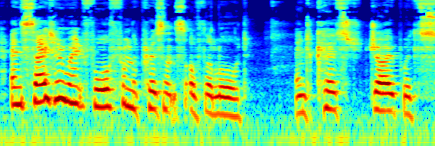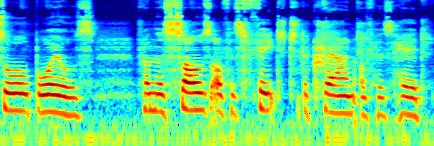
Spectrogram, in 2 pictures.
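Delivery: slow, loud, solemn Bible reading; scripture reading. Acted. Reading the Book of Job aloud to viewers, solemn. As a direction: intone it like a sermon.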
